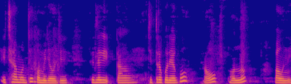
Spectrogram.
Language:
Odia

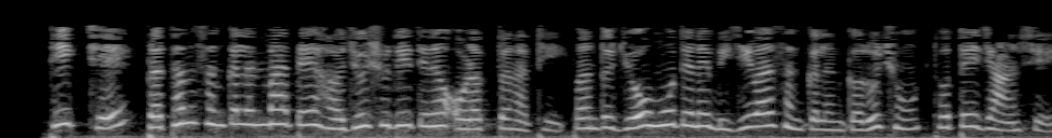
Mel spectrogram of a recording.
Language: Gujarati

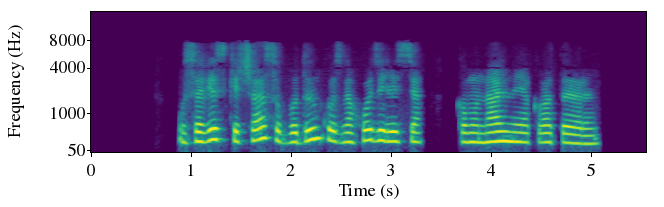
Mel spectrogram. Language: Belarusian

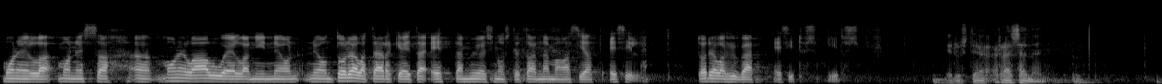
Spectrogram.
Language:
Finnish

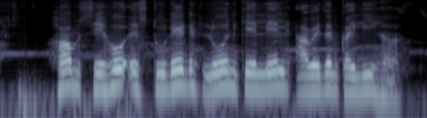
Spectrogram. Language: Magahi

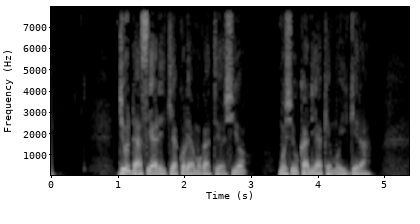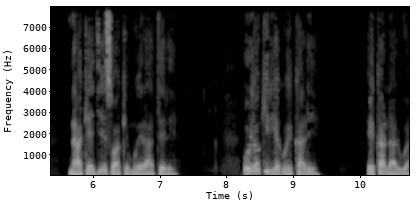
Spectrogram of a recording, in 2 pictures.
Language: Kikuyu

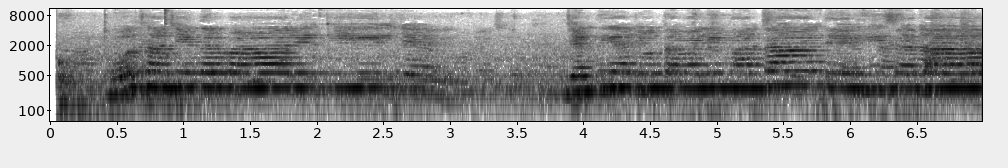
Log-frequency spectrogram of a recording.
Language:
Thai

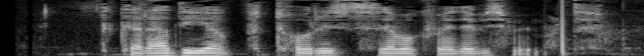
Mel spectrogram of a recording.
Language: Georgian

